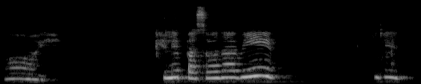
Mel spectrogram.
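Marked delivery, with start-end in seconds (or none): none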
